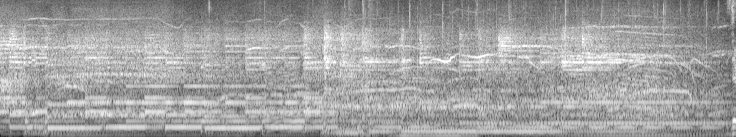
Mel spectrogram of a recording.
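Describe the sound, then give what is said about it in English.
A large concert crowd sings a song line in unison after the singer stops and hands it to them, sustained pitched voices filling the space loudly and steadily, with scattered whoops and shouts rising over the mass singing throughout. “She lies and says she's in love with him, and then gives it to the crowd to sing.”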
